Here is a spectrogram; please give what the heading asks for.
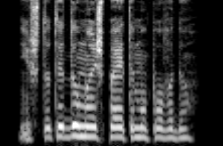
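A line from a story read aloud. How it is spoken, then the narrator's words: Gentle question. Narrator (Russian): мягко спросил Стилет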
